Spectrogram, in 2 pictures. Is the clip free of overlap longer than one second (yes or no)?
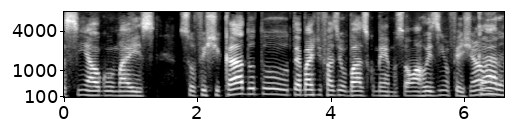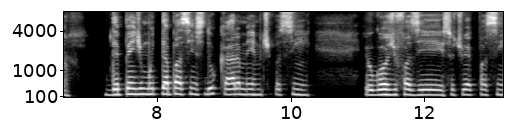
yes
